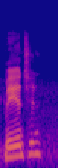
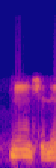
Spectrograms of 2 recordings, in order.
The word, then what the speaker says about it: Manchin: Was it Munchin? – Manchin? – Manchin, there we go.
